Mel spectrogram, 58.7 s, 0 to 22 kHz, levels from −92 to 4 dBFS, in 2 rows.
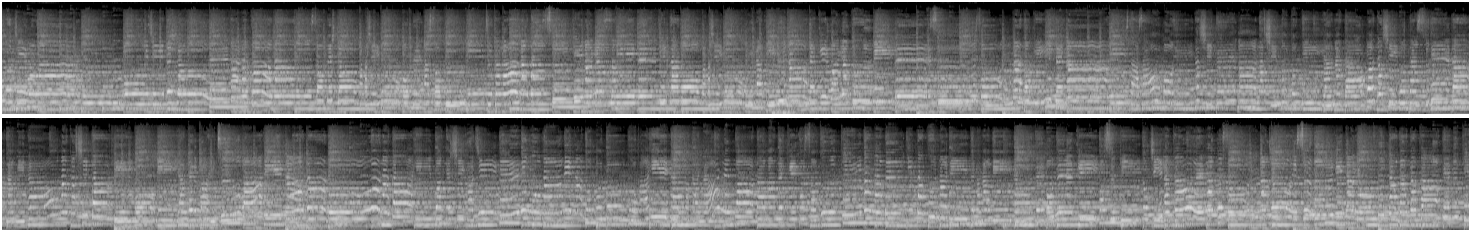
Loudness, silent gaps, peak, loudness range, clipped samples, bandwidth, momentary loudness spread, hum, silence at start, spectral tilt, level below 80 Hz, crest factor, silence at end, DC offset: -18 LUFS; none; -2 dBFS; 2 LU; under 0.1%; over 20 kHz; 5 LU; none; 0 s; -4.5 dB/octave; -44 dBFS; 16 dB; 0 s; 0.3%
